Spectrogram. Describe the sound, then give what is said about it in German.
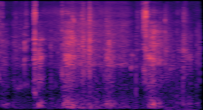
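Crunching and chewing of a jumbo peanut flip snack: crisp, crackly bites running into steady, moderately loud mastication, with no talk over it. “Ich, ich verleibe mir mal so eine Jumbo Erdnussflocke ein.”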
